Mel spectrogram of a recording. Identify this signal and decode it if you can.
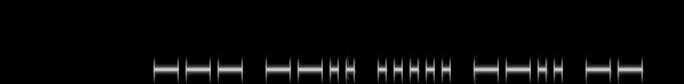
Morse code, heard as a keyed tone, about 15 wpm, 700 Hz. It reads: OZ5ZM
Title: DXCC-100 Call Signs - 5 Characters - Repeated 3x - 15wpm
